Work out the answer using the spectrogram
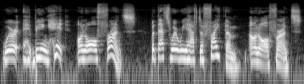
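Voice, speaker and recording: An American woman delivers political commentary like a rally speech, at a slow, deliberate pace. Her pitch sits in the middle for a woman. She is emphatic and halting, leaning on repeated rallying phrases as a show host. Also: animated.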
